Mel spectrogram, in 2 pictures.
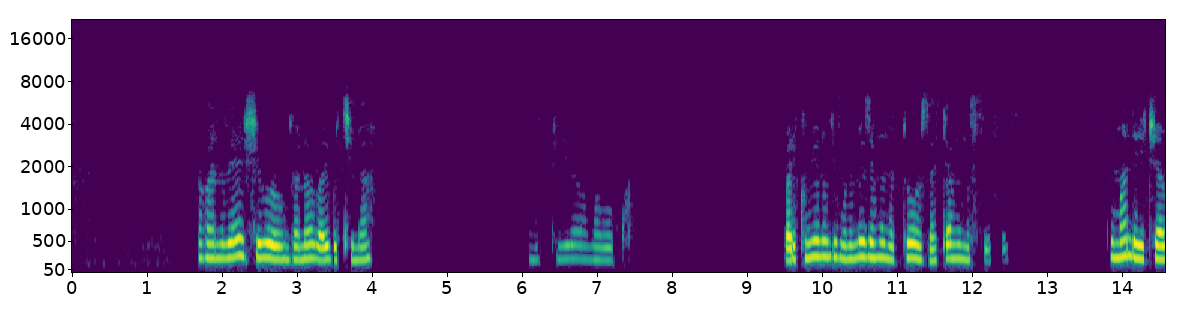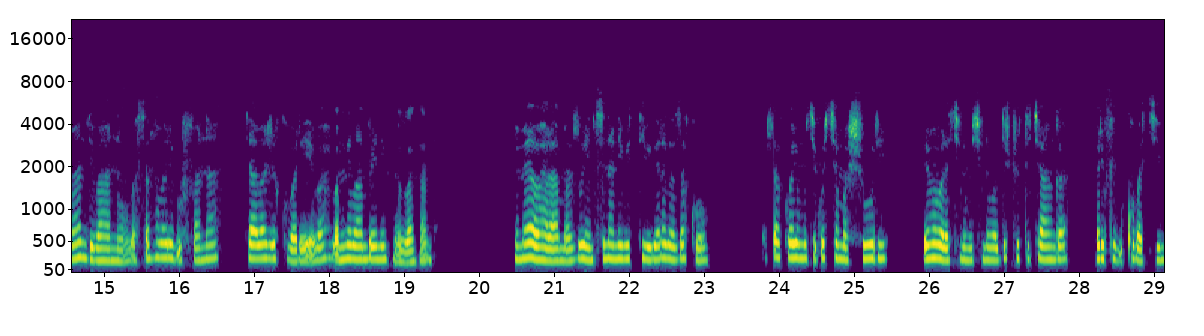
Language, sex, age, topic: Kinyarwanda, male, 18-24, education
